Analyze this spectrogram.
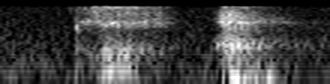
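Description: A deep breath taken just before a timed challenge comes as two soft, breathy rushes of air, the first longer and the second shorter and stronger, with no talk.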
